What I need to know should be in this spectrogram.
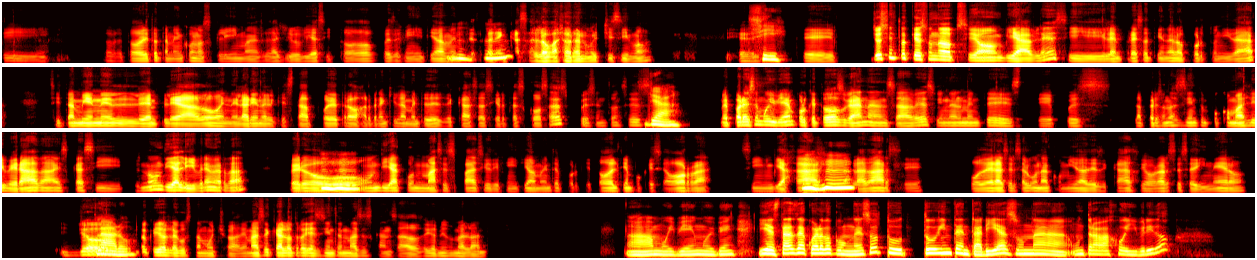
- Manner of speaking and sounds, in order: none
- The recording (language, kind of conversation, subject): Spanish, podcast, ¿Qué opinas del teletrabajo frente al trabajo en la oficina?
